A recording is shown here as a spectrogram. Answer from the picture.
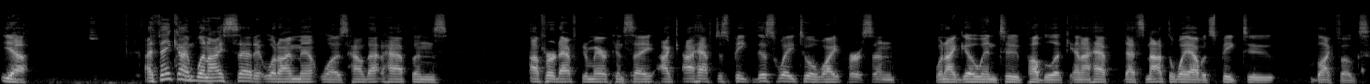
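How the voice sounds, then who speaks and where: On a very clean recording with a silent background, a man talks at a moderate pace. His medium pitch holds fairly even intonation. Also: dry, close sound with no echo. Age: 50s. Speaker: reverend and podcast co-host. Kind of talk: casual discussion. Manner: halting.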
